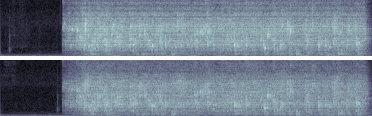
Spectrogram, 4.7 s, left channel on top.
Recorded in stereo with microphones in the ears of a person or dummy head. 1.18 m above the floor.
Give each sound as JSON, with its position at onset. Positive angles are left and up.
{"t": 0.8, "sound": "frying", "side_deg": 5, "distance_m": 1.0}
